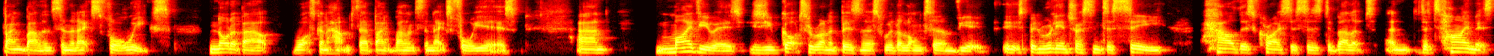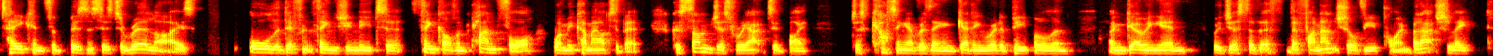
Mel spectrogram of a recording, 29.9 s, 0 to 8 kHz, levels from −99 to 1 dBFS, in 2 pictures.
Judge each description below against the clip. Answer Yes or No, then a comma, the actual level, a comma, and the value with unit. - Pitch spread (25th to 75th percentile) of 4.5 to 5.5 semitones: No, average, 2.7 semitones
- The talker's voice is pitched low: Yes, low, 115 Hz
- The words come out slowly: No, fast, 205 wpm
